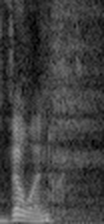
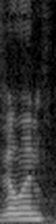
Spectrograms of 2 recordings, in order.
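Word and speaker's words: Villein: trapped here, and that the Valine, which he pronounces villain, so I guess it's villain, that one race of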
